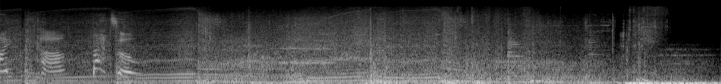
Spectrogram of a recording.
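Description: A sports car engine revs loudly and changes pitch.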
